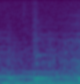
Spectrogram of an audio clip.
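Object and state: Nothing is struck.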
